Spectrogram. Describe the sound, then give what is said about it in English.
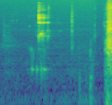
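A dog makes brief noises: a short, high whimpering yip, a few soft snuffles, then a sudden louder huff at the end, with no talking. “And like the dog, I will not edit that out.”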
